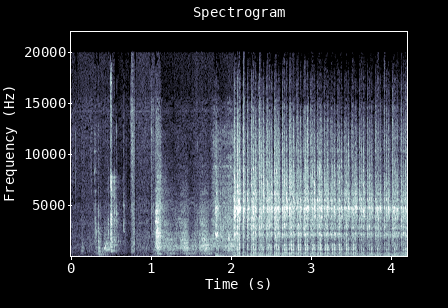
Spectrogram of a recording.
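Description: A car engine cranks and fires into life after a period of neglect, with a few brief coughs before it catches near two seconds and settles into a loud, steady, close idle.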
